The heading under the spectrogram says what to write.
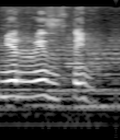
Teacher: Hukumnya idgham bila gunnah karena ada nun sukun bertemu dengan huruf ro, dibaca melebur tanpa mendengung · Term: idgham bila ghunah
